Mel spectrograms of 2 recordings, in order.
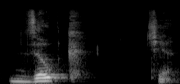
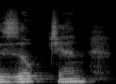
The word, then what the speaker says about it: Dzogchen: It starts with a DZ, which combine d, z, zo, and then the G is more like a g, a short g, or a K. So sometimes it's actually pronounced as Dzogchen.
